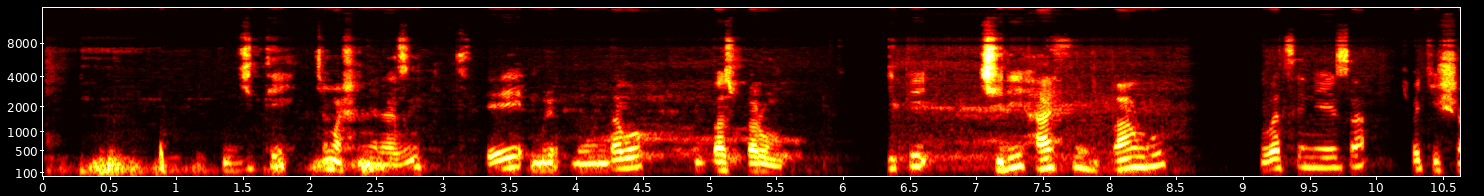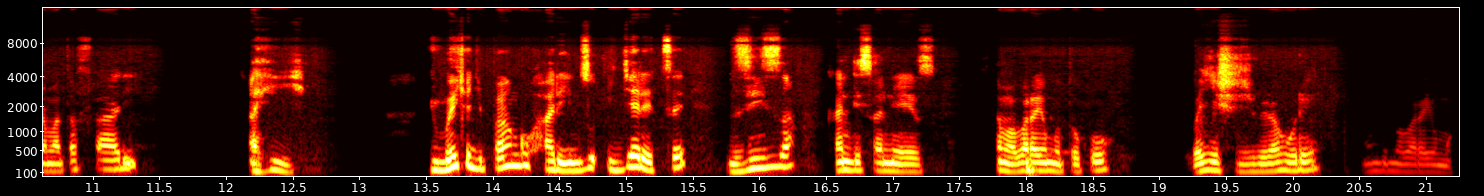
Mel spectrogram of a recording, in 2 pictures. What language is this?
Kinyarwanda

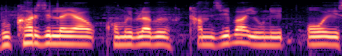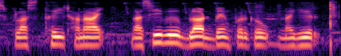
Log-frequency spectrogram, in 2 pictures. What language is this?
Bodo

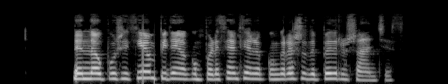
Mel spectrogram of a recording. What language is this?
Galician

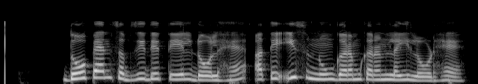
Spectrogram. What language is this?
Punjabi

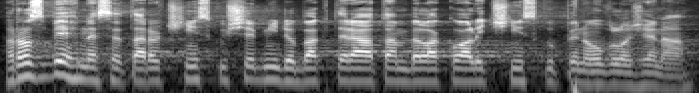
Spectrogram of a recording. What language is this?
Czech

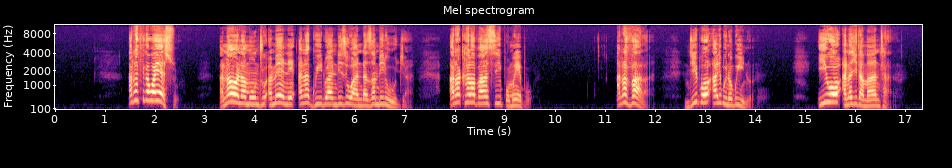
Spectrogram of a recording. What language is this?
Nyanja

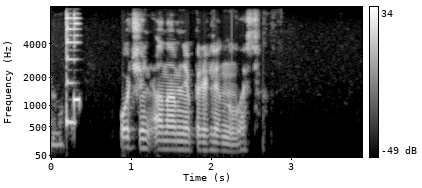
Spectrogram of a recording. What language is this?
Russian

